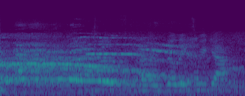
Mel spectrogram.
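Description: Chickens and roosters in a county fair poultry barn crow and cluck in overlapping, fairly loud calls, with a crowd's voices murmuring underneath.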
